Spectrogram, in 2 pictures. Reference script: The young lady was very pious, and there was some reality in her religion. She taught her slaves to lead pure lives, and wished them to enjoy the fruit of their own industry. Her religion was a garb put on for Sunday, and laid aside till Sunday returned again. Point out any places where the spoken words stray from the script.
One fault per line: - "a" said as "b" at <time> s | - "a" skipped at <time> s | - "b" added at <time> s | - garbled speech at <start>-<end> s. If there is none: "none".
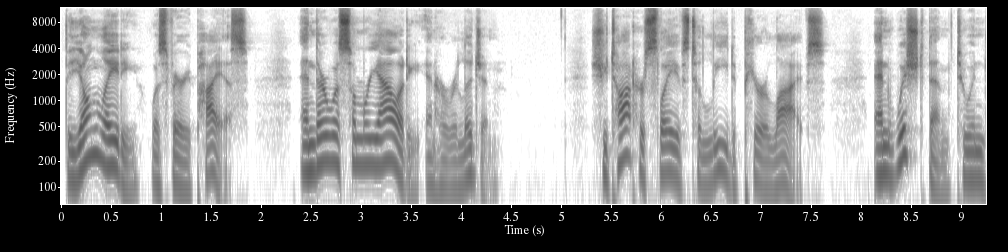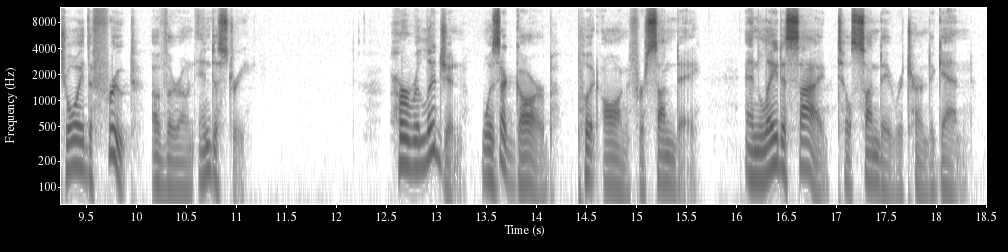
none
